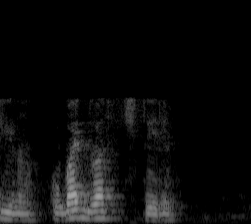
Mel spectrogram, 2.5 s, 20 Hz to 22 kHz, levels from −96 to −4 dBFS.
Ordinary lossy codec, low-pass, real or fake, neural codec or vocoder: AAC, 16 kbps; 3.6 kHz; fake; vocoder, 24 kHz, 100 mel bands, Vocos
